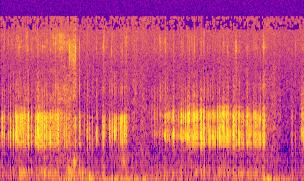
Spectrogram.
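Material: Silicone.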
